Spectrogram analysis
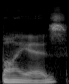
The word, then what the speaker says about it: Baez: with Patti LaBelle but didn't make it Joan Baez is that how you pronounce that name is yes yeah not a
